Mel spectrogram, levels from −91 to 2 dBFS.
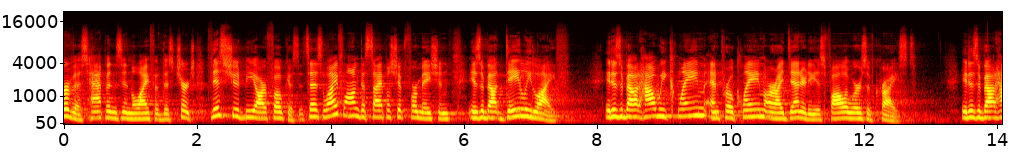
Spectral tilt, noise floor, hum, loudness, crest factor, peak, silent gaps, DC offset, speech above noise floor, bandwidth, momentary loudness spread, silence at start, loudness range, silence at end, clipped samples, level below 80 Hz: -5 dB/octave; -56 dBFS; none; -23 LUFS; 22 dB; -2 dBFS; none; under 0.1%; 33 dB; 13.5 kHz; 8 LU; 0 s; 3 LU; 0 s; under 0.1%; -74 dBFS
